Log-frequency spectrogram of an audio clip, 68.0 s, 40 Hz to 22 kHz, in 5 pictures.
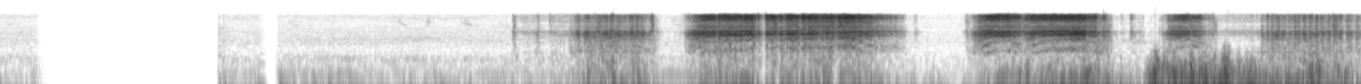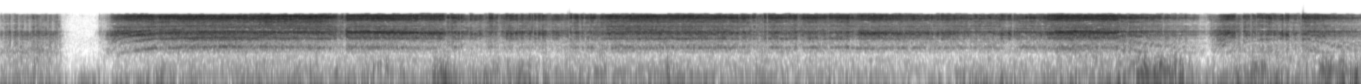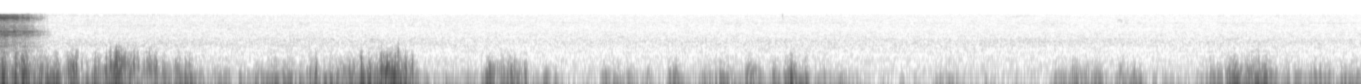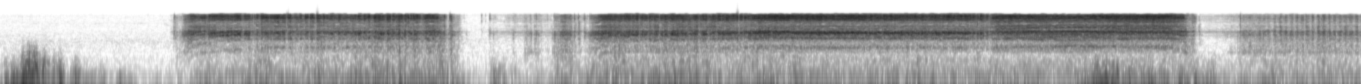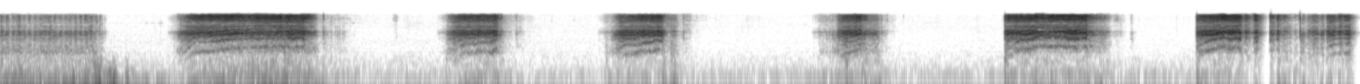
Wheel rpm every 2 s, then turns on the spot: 0, 0, 0, 40, 80, 60, 20, 70, 160, 160, 160, 160, 100, 50, 0, 0, 0, 0, 0, 0, 0, 80, 100, 80, 160, 160, 70, 20, 90, 30, 20, 10, 60, 70.
12-14 44-46 52-56 62-64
